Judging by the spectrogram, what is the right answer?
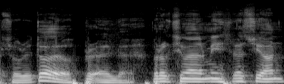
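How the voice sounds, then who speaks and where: Over noticeable background noise, a man at medium pitch speaks with lively intonation. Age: 60s. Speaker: political commentator, former constitutional law teacher. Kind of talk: personal video commentary.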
